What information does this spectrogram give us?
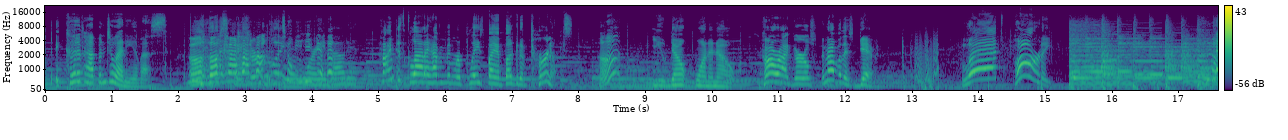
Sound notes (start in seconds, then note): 2.2 laughter; 12.8 record scratches; 15.4 <i> DANCE MUSIC PLAYS</i>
